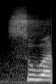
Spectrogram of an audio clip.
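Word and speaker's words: sewer: सर तो बोलते नहीं, वो तो बोलते हैं सीवर ही होता है, तो माफी ऑक्सफोर्ड से चेक कर लीजिए। इसका प्रोनाउंसिएशन सुअर होता है।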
